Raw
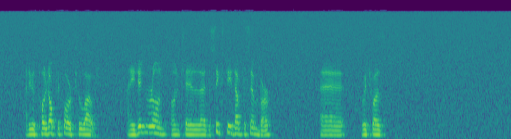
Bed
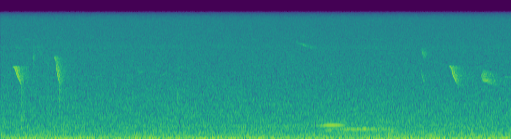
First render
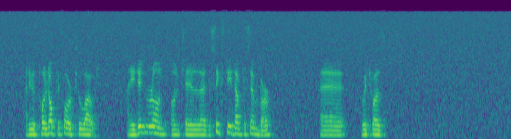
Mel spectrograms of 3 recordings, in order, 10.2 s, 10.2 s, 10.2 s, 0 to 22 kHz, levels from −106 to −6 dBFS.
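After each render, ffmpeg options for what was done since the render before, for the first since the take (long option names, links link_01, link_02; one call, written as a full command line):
ffmpeg -i in.wav -af "afftdn=noise_reduction=10:noise_floor=-42" out.wav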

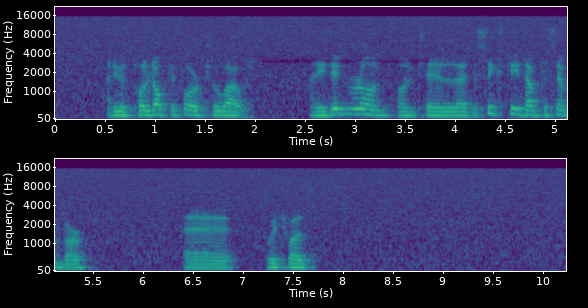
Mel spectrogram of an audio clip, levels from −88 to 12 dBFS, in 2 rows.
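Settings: ffmpeg -i in.wav -filter_complex "[0:a]asettb=1/sr,asplit=3[link_01][link_02][link_03];[link_01]atrim=end=2.064[link_04];[link_02]atrim=start=2.06:end=3.74,asetpts=PTS-STARTPTS,afade=type=in:duration=0.004:curve=qsin,afade=type=out:start_time=1.676:duration=0.004:curve=qsin,equalizer=frequency=3000:width=7.8:gain=-13.5[link_05];[link_03]atrim=start=3.736[link_06];[link_04][link_05]acrossfade=duration=0.004:curve1=hsin:curve2=qsin[link_07];[link_07][link_06]acrossfade=duration=0.004:curve1=qsin:curve2=hsin" out.wav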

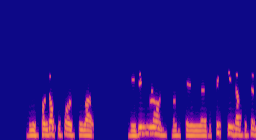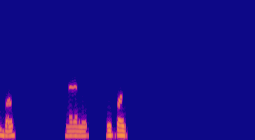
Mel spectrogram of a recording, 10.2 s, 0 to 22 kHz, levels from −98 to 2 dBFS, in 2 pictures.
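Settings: ffmpeg -i in.wav -af "afwtdn=0.0158,afftfilt=real='re*gte(hypot(re,im),0.126)':imag='im*gte(hypot(re,im),0.126)':win_size=1024:overlap=0.75" out.wav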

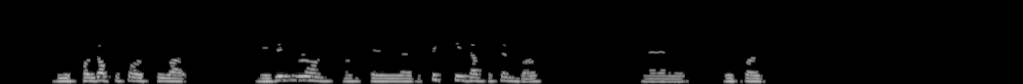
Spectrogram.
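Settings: ffmpeg -i in.wav -af anull out.wav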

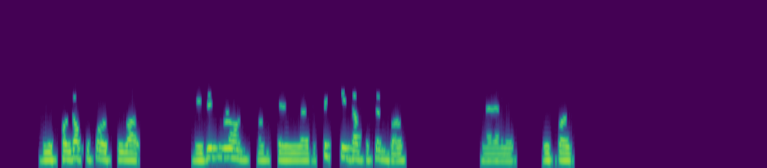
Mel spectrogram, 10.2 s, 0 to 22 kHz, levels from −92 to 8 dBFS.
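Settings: ffmpeg -i in.wav -af "volume=12dB,alimiter=limit=-2dB:level=0:latency=1" out.wav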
